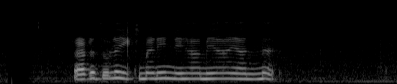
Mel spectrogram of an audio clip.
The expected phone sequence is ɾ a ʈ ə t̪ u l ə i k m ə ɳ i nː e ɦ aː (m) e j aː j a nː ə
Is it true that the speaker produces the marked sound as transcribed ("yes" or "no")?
yes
